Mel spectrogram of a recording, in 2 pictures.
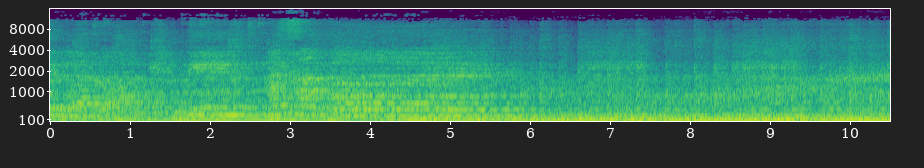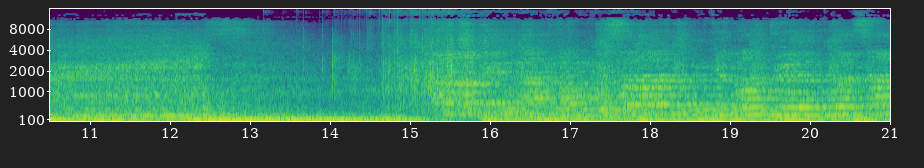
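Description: A group of voices singing a Vietnamese youth song over loud backing music with a heavy, steady bass. The singing thins out for a few seconds about two-thirds of the way through, then comes back.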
